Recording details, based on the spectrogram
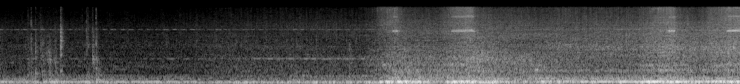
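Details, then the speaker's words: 1981 Turbo Trans Am V8 warm restart after a drive: slightly uneven idle with slight whistle, throttle blips bring sharp hissing bursts from the air management valve; rough idle. "Slight whistle coming out of it until I hit the gas, and then you'll hear that air management valve again. Seems like it's idling pretty nice right now. Give it some gas, you can hear that thing again."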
